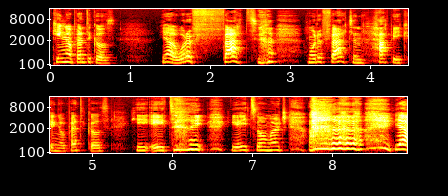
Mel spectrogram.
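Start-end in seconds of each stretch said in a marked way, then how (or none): 1.4-8.9 breaking into giggles between phrases; can't stop laughing while talking. Real, not acted. Tarot reader tickled by the fat happy King of Pentacles, laughing. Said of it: "I don't know why I'm laughing".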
